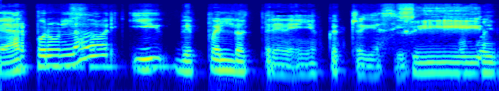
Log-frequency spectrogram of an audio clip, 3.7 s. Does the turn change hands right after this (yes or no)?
yes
